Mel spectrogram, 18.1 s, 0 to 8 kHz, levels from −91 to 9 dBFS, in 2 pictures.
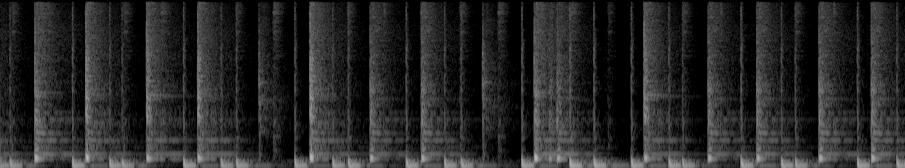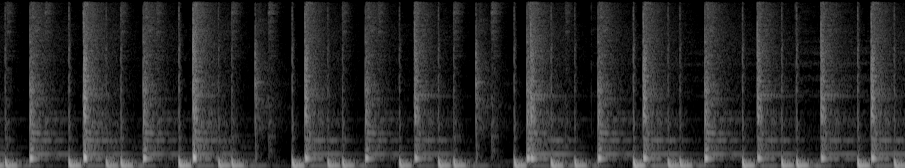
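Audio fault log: No fault is heard in this music.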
